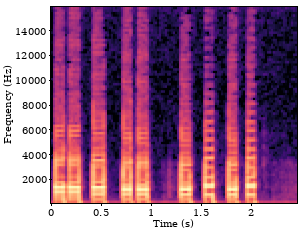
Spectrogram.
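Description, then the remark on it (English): A rapid series of about nine electronic telephone keypad tones as someone dials the phone company Sprint, each tone short and evenly spaced with brief gaps, clear, with no voices present. “So let's make another phone call. This one will be going out to Sprint.”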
